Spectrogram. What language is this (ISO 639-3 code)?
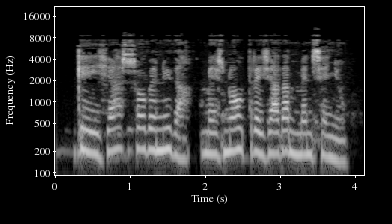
oci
